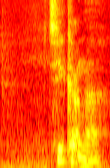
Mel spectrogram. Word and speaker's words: Tikanga: So, Tikanga. Looking to, spell that word.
